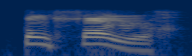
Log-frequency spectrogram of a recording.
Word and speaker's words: Tom Sawyer: A professora Tati me corrige se a minha pronúncia estiver errada. Tom Sawyer. Tom Sawyer. Acho que a pronúncia é essa, não é? Sim, professor. Isso mesmo.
